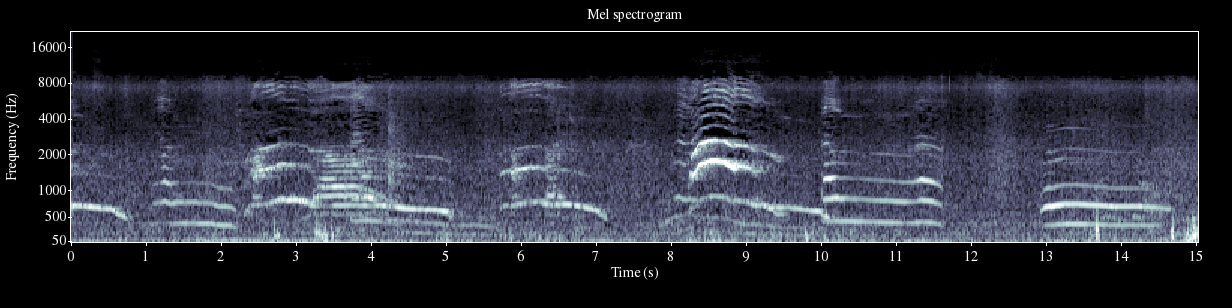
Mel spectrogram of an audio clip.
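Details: Cats fighting; a long run of drawn-out wavering yowls and growling moans, pitch bending up and down, with louder harsh screeching bursts near eight seconds and again toward the end, fairly quiet background.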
